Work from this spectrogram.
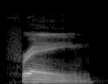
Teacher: It's got that Y glide on it.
